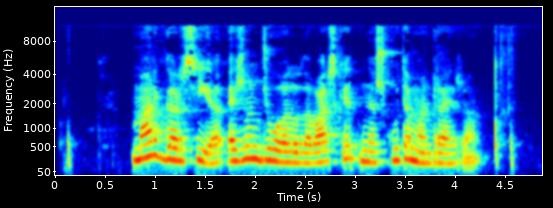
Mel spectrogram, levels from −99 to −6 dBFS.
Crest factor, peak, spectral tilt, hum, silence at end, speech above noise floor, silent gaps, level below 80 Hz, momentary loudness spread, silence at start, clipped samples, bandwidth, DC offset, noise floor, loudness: 16 dB; -8 dBFS; -5.5 dB/octave; none; 0.3 s; 50 dB; none; -72 dBFS; 14 LU; 0.1 s; under 0.1%; 11.5 kHz; under 0.1%; -73 dBFS; -24 LUFS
